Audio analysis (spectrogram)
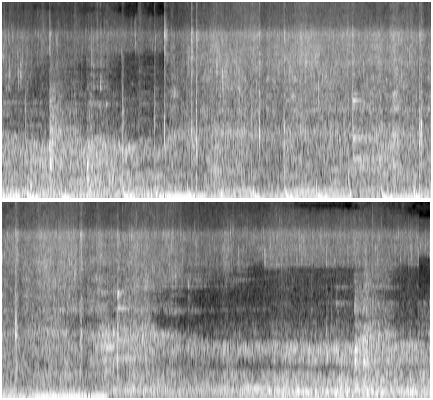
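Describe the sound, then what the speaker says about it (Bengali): Potatoes frying in a pan with whole garam masala spices for a Kabuli chana dish, a steady close sizzle with stirring scrapes, briefly mixed with running tap water and a low hum. "আলুগুলো আমি একটু লাল লাল করে ভেজে নেব"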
